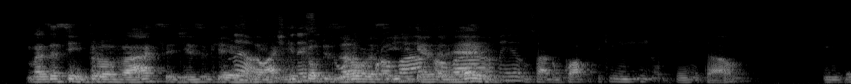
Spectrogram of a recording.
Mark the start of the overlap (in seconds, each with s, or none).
2.3 s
